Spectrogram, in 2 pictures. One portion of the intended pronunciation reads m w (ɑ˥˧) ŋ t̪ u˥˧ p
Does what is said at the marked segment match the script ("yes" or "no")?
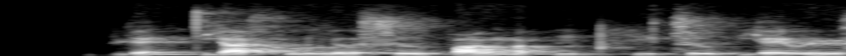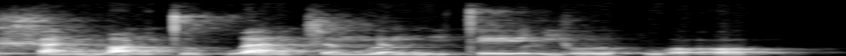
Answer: yes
